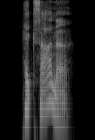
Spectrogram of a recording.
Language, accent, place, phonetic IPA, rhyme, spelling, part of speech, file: German, Germany, Berlin, [ˌhɛˈksaːnə], -aːnə, Hexane, noun, De-Hexane.ogg
- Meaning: nominative/accusative/genitive plural of Hexan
